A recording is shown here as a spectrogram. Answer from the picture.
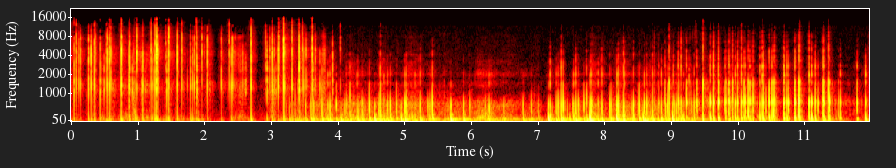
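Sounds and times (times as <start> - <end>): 
gem-covered fingertips tapping and scratching: 0.0 - 6.0, 6.8 - 11.9.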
